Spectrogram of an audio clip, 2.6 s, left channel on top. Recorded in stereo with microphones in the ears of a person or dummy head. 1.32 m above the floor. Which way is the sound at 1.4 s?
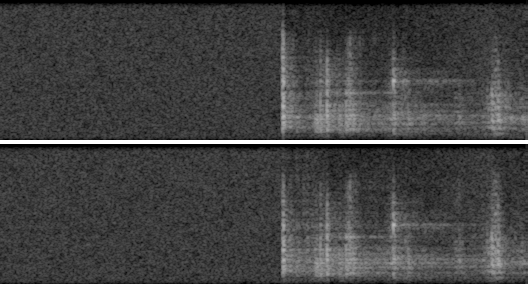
25° left (ahead or behind).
